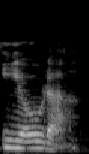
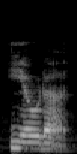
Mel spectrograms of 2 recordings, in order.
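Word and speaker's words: Iota: you should be using next is eoda and we pronounce this e as in ski ioda e as in ski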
